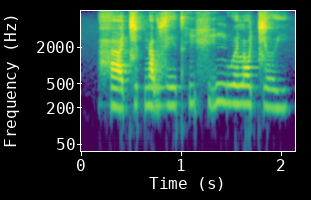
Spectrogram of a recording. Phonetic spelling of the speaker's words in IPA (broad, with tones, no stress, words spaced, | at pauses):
haː˧˩t͡ɕə˨˩p̚ŋa̰˧˨w ze̤˨˩t̪ʰḭ˧˨ xḭ˧˥ŋu˧ə̯ lɔ˧ t͡ɕə̤ː˨˩j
